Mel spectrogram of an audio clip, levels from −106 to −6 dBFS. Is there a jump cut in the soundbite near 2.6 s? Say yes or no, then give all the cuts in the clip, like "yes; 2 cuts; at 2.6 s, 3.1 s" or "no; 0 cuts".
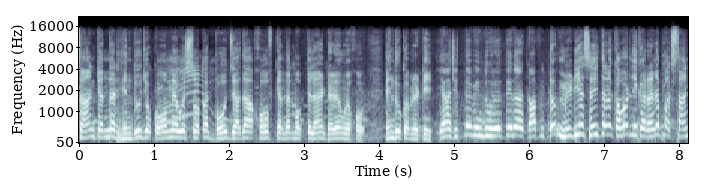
no; 1 cut; at 4.7 s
